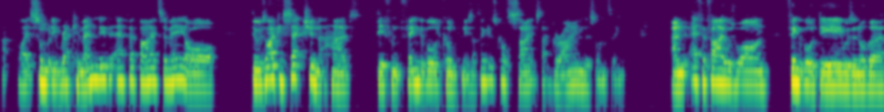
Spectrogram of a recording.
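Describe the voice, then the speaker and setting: Speaking at a fairly quick pace, a man with a British accent keeps a fairly even intonation at a medium pitch. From UK. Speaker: fingerboarder. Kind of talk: casual interview chat.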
